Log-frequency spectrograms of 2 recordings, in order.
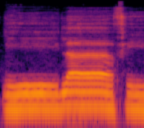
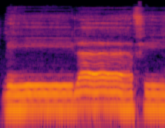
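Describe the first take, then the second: First: ইলাফি repeated slowly with the long vowel held; steady slow ইলাফি with held vowel; drawn vowel again. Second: ইলাফি with the ই of লি pulled out one alif long; slow recited ইলাফি, long first vowel; drawn vowel. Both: Shown as a demonstration. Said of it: "এই ইয়ার উপরে এক আলিফ টানতে হবে".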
